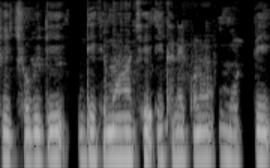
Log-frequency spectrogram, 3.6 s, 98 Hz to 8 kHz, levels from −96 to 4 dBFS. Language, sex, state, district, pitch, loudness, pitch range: Bengali, male, West Bengal, Dakshin Dinajpur, 125 Hz, -36 LUFS, 120-125 Hz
